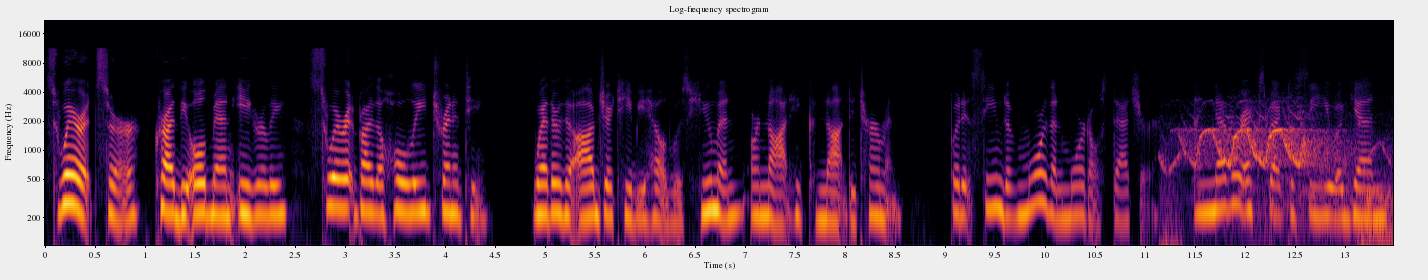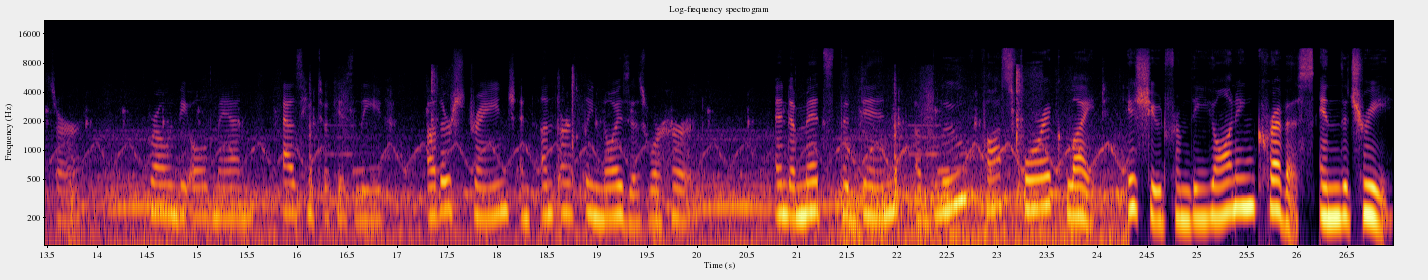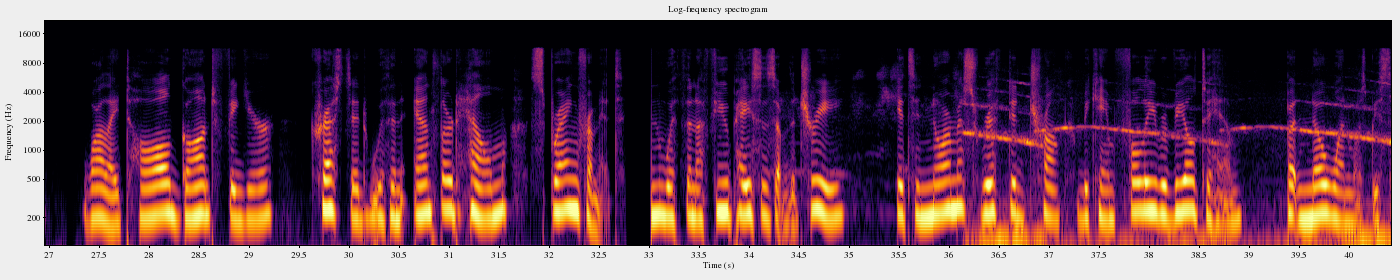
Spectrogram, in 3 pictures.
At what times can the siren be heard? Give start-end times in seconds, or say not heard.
11.1-24.4, 36.1-40.3.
